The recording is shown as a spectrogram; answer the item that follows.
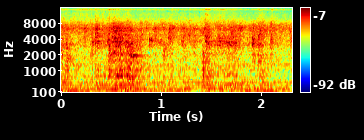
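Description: Steady hissing background noise, even and unbroken.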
